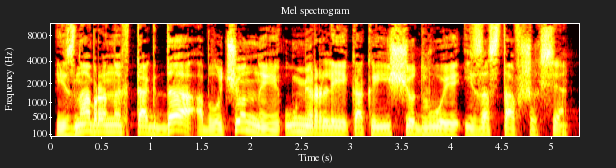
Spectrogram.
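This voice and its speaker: A male narrator doing a gruff middle-aged garrison commander in an audiobook, blustering and volatile. He slides between weary grumbling and sudden yelling, in a middle-pitched male voice. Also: unhurried, close to an everyday voice. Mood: worried. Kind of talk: audiobook character voice.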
